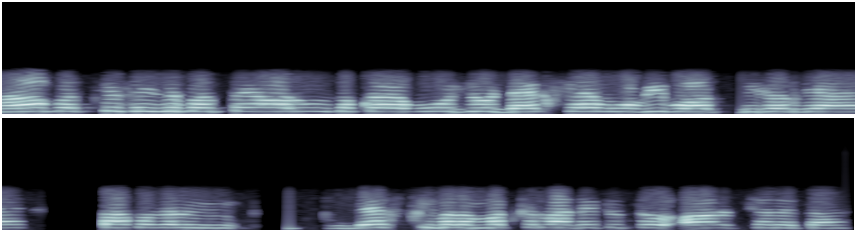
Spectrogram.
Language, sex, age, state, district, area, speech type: Hindi, female, 18-30, Uttar Pradesh, Ghazipur, rural, conversation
